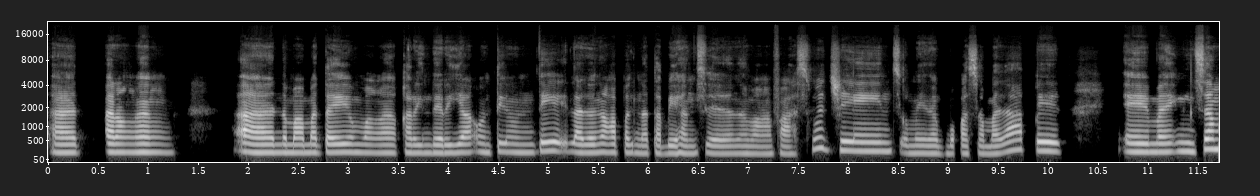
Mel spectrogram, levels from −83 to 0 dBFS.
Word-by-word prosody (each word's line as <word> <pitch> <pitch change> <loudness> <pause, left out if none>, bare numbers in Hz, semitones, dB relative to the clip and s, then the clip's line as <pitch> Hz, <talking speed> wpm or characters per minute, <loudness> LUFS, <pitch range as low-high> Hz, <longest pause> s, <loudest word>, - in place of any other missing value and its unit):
At 195 -2 +2 0.2
parang 205 -1 +5
ngang, 200 0 +3 0.8
ah, 195 -2 +7
namamatay 195 +1 +2
yung 200 0 -5
mga 190 -1 -2
karenderya 190 +1 -1
unti-unti, 210 +2 -2
lalo 195 -1 +2
na 200 0 0
kapag 195 -1 -6
natabihan 180 0 -3
sila 175 -3 -2
ng 175 0 -6
mga 170 -1 -4
fast 170 +4 -4
food 290 0 -4
chains 225 -2 +1
o - - -7
may 180 0 -4
nagbukas 175 0 -3
sa - - -4
malapit. 230 +4 0 0.6
Eh, 210 -1 +3
may 210 0 +1
minsan 225 +5 +4
195 Hz, 140 wpm, -22 LUFS, 185-215 Hz, 0.8 s, ah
